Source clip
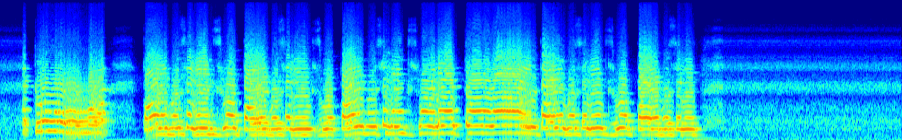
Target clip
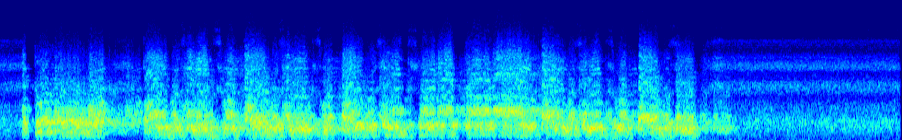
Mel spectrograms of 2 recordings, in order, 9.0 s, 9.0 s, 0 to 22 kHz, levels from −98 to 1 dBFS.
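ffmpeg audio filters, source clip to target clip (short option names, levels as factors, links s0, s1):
-filter_complex "[0:a]equalizer=f=250:t=o:w=1:g=9,equalizer=f=500:t=o:w=1:g=8,equalizer=f=1000:t=o:w=1:g=3,equalizer=f=4000:t=o:w=1:g=8,acompressor=threshold=0.00891:ratio=1.5,afftfilt=real='hypot(re,im)*cos(2*PI*random(0))':imag='hypot(re,im)*sin(2*PI*random(1))':win_size=512:overlap=0.75,asplit=2[s0][s1];[s1]adelay=370,highpass=300,lowpass=3400,asoftclip=type=hard:threshold=0.0376,volume=0.398[s2];[s0][s2]amix=inputs=2:normalize=0,volume=0.501"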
